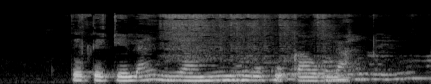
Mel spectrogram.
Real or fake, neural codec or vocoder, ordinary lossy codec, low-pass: real; none; AAC, 32 kbps; 10.8 kHz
